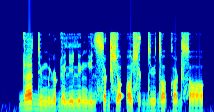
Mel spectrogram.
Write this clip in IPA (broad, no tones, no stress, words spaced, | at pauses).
ɖæ dʉmiɳo ɖɘlʲæ lʲɔŋilʲ sɔɖɕɔʔɔɕɔɖ dʉdɔ kɔɖ sɔ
